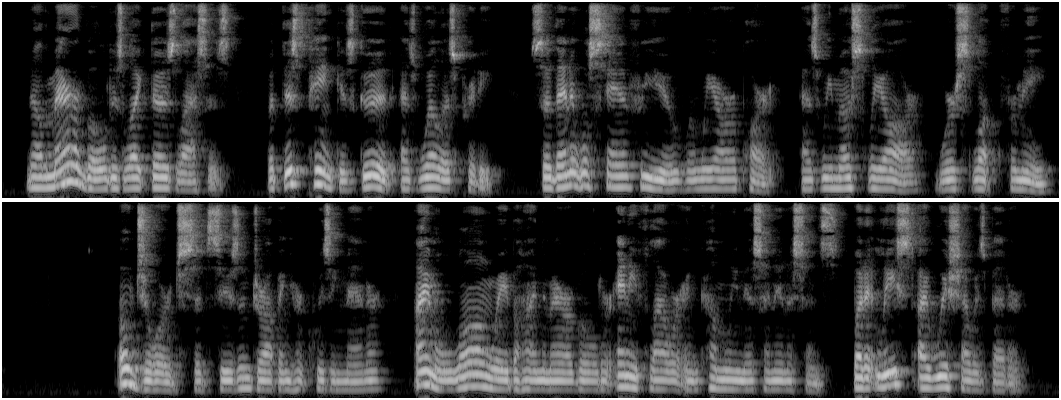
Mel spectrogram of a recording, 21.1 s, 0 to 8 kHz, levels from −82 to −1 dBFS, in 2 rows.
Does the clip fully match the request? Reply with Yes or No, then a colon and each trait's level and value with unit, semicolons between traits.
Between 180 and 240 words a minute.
Yes: average, 185 wpm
